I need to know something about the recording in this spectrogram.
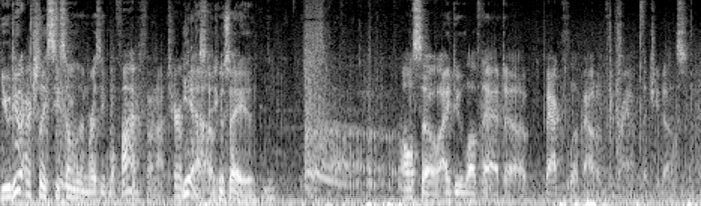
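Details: Adult male speaker; no speech disorder.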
